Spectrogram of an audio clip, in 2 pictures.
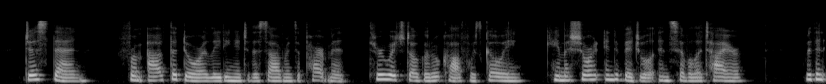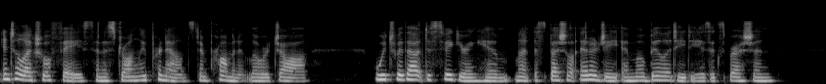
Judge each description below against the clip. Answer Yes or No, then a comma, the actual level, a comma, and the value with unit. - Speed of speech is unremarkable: Yes, average, 180 wpm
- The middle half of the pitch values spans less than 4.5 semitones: Yes, average, 3.6 semitones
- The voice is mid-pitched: Yes, medium, 175 Hz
